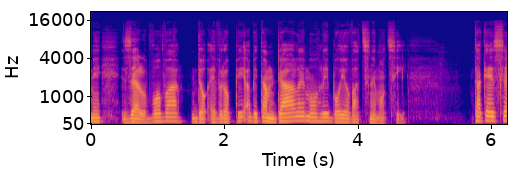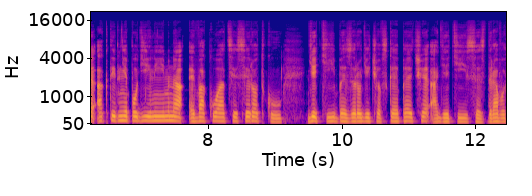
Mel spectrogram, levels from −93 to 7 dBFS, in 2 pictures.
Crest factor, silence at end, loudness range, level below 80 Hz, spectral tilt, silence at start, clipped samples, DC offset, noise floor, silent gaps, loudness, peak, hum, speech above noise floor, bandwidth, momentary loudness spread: 18 dB; 0 s; 4 LU; -60 dBFS; -6 dB/octave; 0 s; under 0.1%; under 0.1%; -61 dBFS; none; -19 LUFS; 0 dBFS; none; 42 dB; 15 kHz; 9 LU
